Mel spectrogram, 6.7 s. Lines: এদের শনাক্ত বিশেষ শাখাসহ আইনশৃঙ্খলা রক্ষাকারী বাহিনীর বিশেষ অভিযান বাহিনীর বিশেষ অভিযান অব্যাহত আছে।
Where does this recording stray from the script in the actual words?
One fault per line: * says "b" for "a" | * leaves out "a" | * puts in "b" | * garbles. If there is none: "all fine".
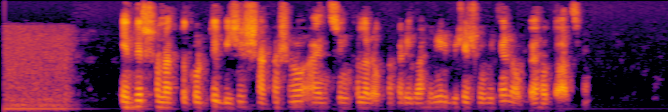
* puts in "করতে"
* leaves out "বাহিনীর বিশেষ অভিযান"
